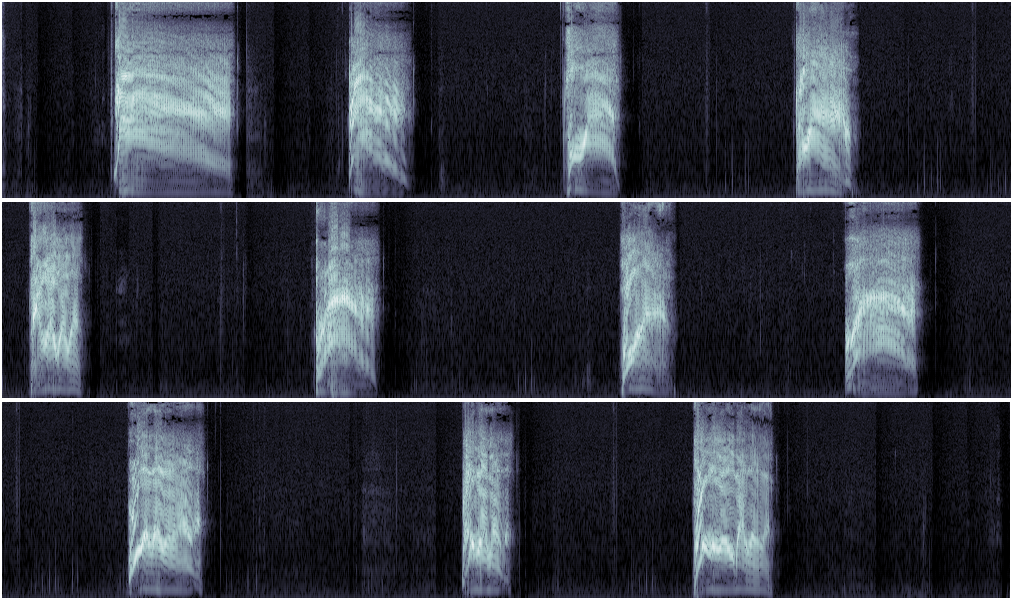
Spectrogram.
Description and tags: A few different options for a high monster/creature scream, or maybe it's just me after a project crash. It's fun to be a monster.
